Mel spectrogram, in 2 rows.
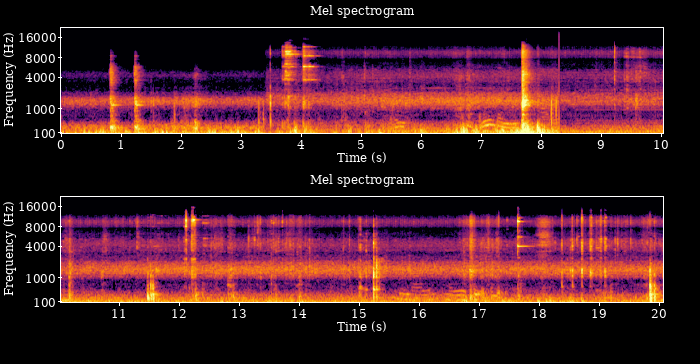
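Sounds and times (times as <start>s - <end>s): steady background hiss: 3.4s - 20.0s
metallic clinks of tools and parts: 3.6s - 4.4s, 12.0s - 12.5s, 17.1s - 19.4s.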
